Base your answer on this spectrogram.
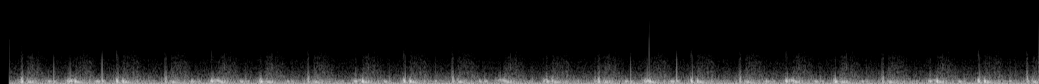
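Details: Baby sleep aid womb sound: muffled low thumping heartbeat at a regular rate under steady rushing white noise, imitating what a baby hears inside the womb.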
